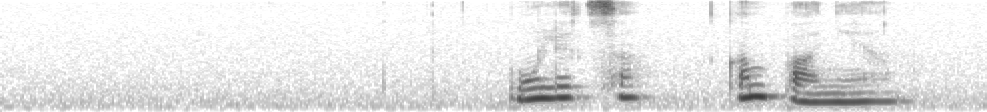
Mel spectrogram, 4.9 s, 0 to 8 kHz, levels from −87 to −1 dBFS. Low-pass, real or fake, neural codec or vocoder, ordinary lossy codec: none; real; none; none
